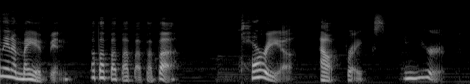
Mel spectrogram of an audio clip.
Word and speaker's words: chorea: Chorea outbreaks in Europe. I had to look up how to say this because I thought it was pronounced Korea. It is not Korea.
